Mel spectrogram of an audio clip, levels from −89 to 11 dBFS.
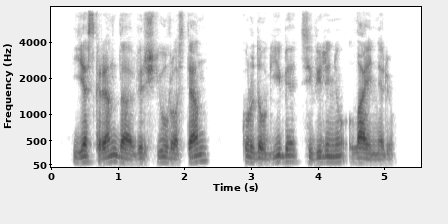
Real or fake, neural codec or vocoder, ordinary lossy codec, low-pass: real; none; AAC, 48 kbps; 7.2 kHz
